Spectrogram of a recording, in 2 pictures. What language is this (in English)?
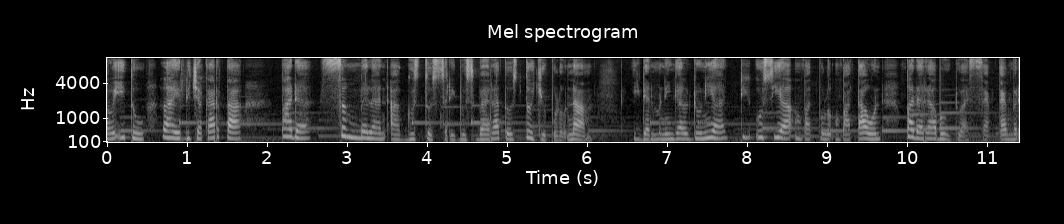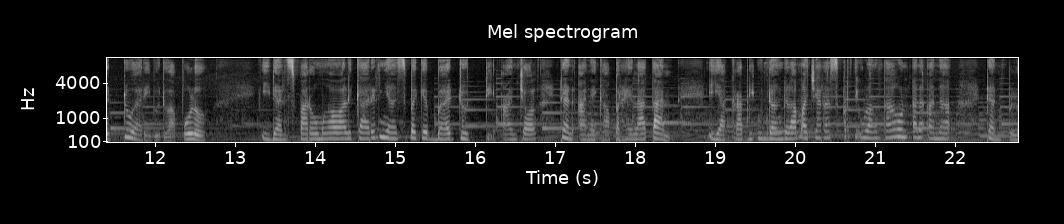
Indonesian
